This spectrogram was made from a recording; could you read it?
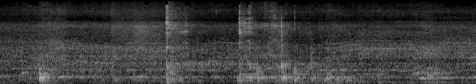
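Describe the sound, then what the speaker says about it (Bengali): Potatoes go into a pan of frying chicken biryani masala: a low sizzle under scattered utensil clanks and stirring scrapes, with a few sharp knocks. "কষানো হয়ে গেলে আলুগুলো দিয়ে দিলাম"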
